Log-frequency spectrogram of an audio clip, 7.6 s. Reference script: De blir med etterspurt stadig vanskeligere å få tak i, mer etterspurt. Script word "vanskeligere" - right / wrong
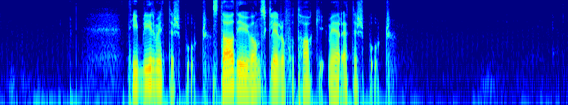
right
